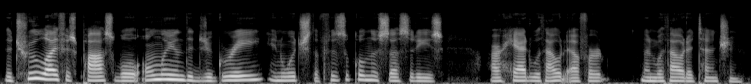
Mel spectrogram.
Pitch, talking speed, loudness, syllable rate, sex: 180 Hz, 170 wpm, -17 LUFS, 5.5 syllables/s, female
